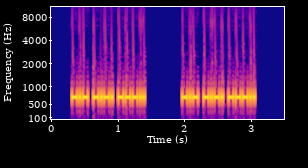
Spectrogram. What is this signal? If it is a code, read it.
Morse code, heard as a keyed tone, about 46 wpm, 700 Hz. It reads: KC8 KC8
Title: USA Call Sign Prefixes - Repeated 2x - 45wpm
